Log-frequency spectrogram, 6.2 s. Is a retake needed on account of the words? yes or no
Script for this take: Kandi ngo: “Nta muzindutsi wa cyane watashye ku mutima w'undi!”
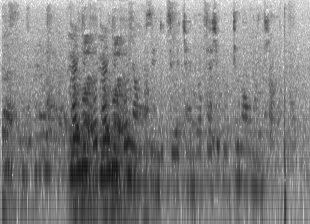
yes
